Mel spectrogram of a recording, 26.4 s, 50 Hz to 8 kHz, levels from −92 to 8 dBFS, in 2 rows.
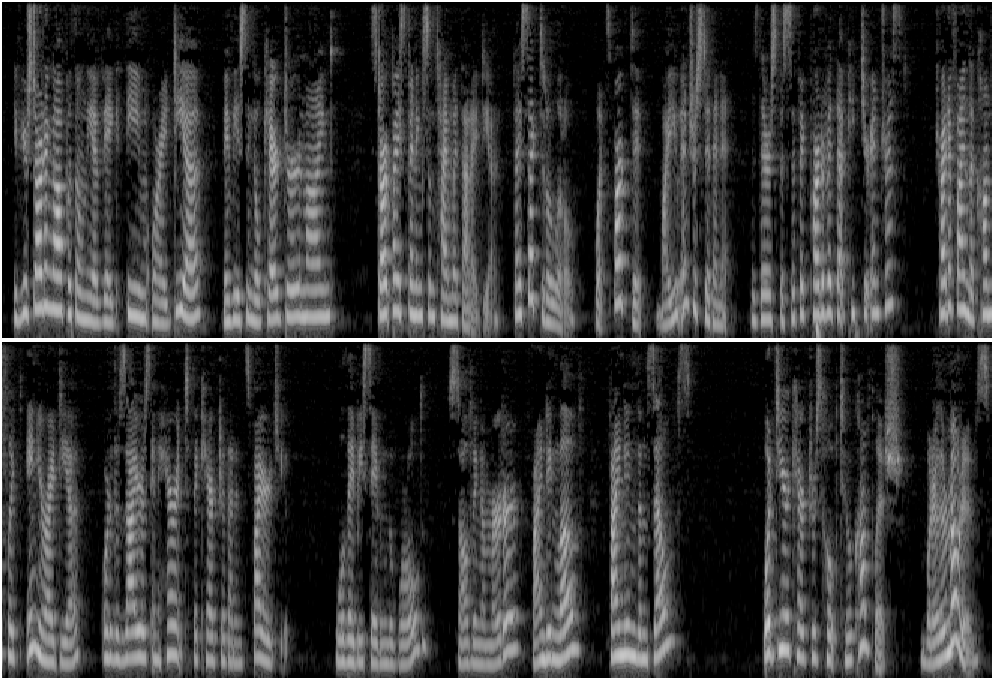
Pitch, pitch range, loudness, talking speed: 235 Hz, 205-265 Hz, -25 LUFS, 205 wpm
